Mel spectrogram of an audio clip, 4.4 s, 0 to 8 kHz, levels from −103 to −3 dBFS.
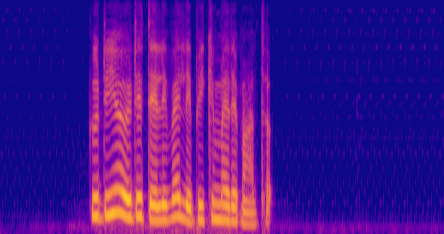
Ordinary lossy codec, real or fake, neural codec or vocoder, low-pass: none; fake; codec, 16 kHz, 0.9 kbps, LongCat-Audio-Codec; none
